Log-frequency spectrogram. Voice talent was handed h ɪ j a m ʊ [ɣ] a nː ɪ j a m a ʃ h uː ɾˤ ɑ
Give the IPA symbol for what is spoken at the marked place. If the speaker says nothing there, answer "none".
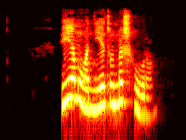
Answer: ɣ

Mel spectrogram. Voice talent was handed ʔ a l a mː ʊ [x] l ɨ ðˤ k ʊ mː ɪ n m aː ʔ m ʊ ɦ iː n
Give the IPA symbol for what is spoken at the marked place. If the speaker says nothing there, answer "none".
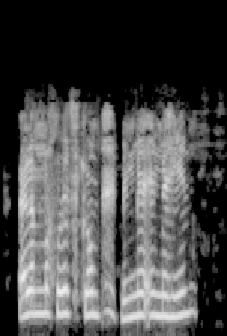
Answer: x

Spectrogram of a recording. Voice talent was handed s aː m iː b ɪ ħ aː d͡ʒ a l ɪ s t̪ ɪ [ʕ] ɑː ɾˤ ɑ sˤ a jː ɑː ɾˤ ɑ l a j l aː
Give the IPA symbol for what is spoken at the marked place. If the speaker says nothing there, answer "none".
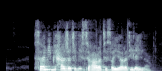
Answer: ʕ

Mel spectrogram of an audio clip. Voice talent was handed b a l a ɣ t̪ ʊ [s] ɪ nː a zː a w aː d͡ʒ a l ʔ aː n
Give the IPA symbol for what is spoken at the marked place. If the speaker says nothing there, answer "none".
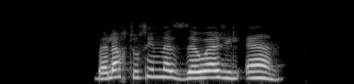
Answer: s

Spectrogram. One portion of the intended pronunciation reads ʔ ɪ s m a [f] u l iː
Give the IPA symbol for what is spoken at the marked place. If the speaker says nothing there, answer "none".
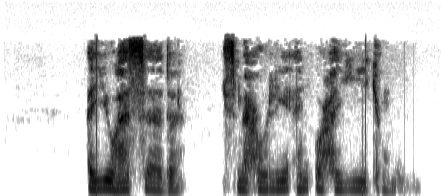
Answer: ħ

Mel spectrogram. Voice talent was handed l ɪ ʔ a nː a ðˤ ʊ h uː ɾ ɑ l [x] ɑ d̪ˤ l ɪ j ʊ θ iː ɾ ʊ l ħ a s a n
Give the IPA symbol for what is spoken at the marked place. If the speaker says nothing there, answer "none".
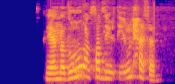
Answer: f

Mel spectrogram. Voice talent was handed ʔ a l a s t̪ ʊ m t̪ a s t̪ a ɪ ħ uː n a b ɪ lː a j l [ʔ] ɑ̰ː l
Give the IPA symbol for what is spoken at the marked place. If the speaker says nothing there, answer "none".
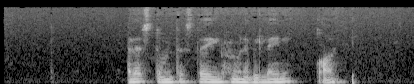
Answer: q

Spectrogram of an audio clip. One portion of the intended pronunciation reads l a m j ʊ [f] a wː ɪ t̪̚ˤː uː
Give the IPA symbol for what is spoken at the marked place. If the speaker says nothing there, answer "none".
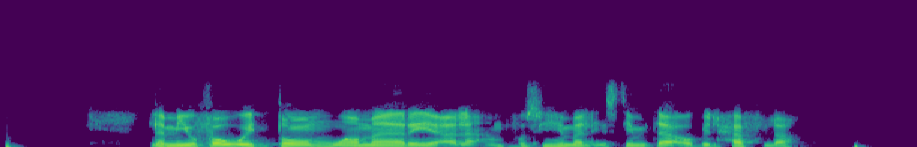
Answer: f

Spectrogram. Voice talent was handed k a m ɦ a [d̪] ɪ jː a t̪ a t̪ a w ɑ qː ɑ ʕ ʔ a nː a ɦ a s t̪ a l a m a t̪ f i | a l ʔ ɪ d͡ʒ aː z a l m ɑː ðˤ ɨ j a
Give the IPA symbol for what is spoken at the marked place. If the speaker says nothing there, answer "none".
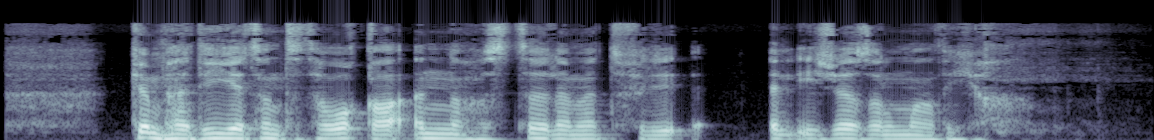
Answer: d̪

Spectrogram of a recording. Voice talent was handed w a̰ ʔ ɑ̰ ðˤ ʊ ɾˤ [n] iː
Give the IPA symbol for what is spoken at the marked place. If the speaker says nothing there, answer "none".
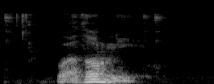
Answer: n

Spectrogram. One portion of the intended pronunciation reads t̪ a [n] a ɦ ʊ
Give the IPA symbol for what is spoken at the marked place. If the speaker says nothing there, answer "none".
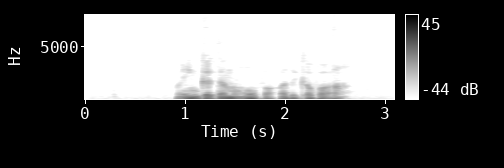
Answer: m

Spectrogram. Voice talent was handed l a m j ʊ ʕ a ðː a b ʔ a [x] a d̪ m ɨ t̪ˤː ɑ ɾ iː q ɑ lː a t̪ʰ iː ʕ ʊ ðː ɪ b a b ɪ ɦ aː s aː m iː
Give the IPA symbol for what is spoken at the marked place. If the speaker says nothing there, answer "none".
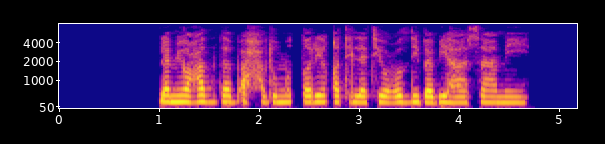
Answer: ħ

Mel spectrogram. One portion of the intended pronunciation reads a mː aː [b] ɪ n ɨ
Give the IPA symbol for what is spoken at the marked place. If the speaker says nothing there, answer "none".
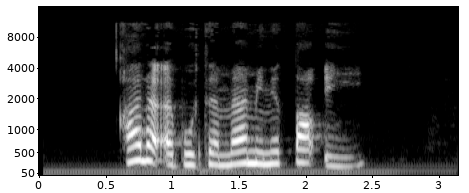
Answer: m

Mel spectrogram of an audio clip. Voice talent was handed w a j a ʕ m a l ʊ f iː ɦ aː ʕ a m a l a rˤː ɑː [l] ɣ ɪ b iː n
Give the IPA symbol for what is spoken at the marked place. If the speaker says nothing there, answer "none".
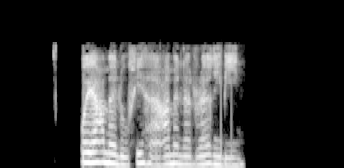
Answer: none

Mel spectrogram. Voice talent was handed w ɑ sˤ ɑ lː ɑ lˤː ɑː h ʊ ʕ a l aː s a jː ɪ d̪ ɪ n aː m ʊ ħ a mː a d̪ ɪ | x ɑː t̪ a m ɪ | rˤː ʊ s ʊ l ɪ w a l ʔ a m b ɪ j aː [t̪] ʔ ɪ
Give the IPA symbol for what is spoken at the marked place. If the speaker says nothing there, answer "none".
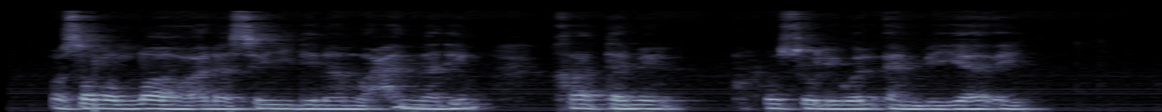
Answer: none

